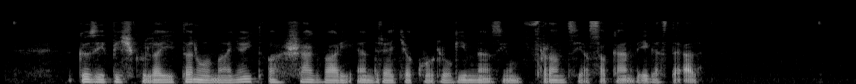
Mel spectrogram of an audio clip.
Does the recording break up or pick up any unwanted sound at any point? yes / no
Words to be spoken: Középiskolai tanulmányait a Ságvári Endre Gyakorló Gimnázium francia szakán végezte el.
no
